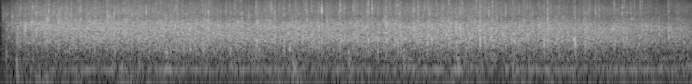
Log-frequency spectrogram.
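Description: Audience applauding steadily, starting to die down near the end, with a faint low hum underneath.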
